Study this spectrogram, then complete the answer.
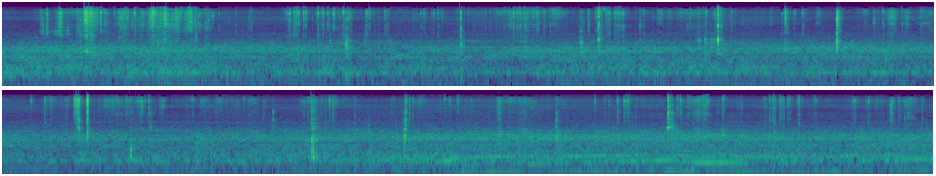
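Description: Hands rummage through loose items close by, with scattered clicks, taps and rustles.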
